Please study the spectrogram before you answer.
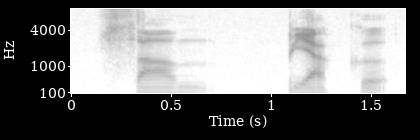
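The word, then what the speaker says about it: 三百: Alright, listen to that pronunciation there. 300. We get a B sound here.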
